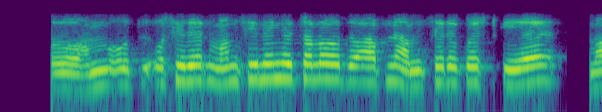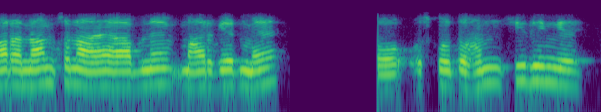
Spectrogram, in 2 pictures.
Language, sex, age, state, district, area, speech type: Hindi, male, 45-60, Rajasthan, Karauli, rural, conversation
